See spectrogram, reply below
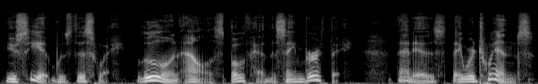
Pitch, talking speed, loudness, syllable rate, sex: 130 Hz, 210 wpm, -21 LUFS, 5.5 syllables/s, male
